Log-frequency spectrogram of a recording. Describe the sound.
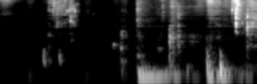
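A sip of water: soft wet mouth clicks, then louder gulping and swallowing noises, with no talk.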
